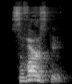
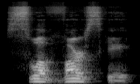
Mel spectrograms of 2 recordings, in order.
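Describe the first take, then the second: First: "Swarovski" rattled off fast, middle swallowed; quick Swarovski. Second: Swarovski drawn out slowly, every syllable spelled out. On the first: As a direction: toss off "Swarovski" in one quick breath. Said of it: "But you can say it really quick". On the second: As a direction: say "Swarovski" slow and careful, all four sounds. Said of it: "And then I just say it really quick". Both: Shown as a demonstration.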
